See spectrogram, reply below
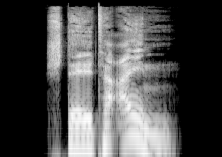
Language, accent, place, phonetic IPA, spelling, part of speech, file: German, Germany, Berlin, [ˌʃtɛltə ˈaɪ̯n], stellte ein, verb, De-stellte ein.ogg
- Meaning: inflection of einstellen: 1. first/third-person singular preterite 2. first/third-person singular subjunctive II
